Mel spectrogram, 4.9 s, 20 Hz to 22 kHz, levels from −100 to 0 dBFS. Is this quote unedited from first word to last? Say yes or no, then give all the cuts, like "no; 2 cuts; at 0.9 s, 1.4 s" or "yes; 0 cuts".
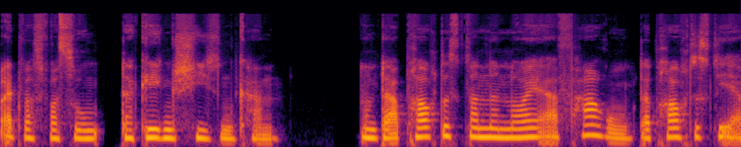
yes; 0 cuts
